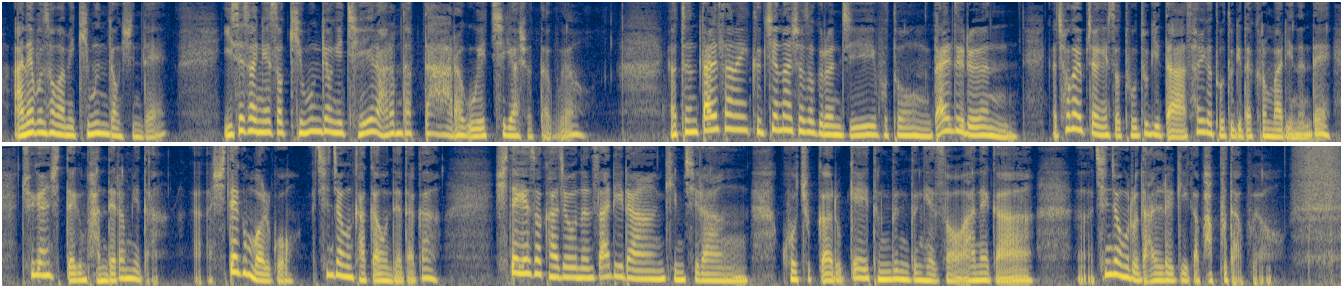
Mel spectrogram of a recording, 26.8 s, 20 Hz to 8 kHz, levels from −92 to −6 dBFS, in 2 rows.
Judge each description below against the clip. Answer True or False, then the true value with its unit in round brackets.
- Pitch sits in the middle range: True (180 Hz)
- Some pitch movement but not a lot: False (6.8 semitones)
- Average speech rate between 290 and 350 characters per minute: True (325 characters per minute)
